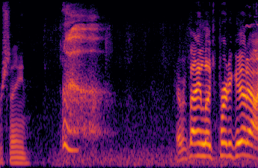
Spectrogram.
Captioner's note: grunts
